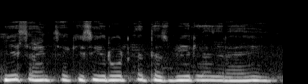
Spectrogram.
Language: Hindi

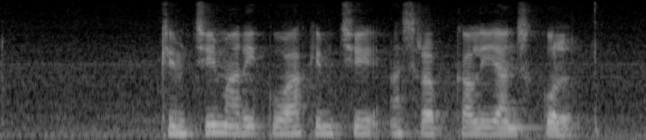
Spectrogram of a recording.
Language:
Javanese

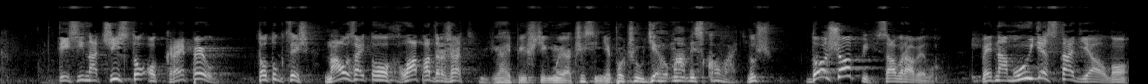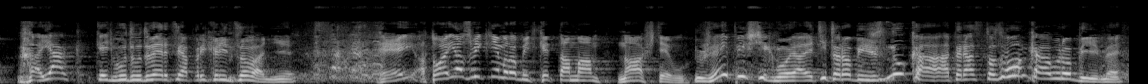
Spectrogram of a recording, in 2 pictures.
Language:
Slovak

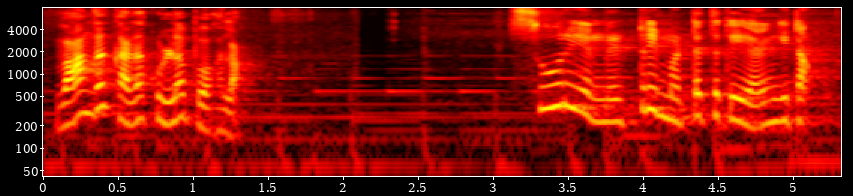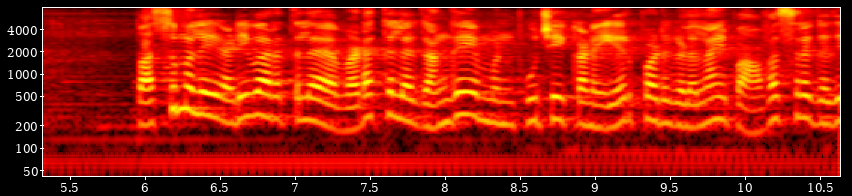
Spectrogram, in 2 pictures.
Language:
Tamil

